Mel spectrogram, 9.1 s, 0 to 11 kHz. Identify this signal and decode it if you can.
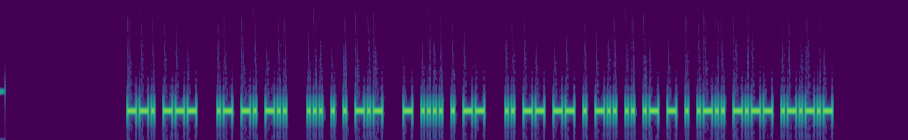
Morse code, heard as a keyed tone, about 40 wpm, 700 Hz. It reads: GO AND SEEK THEM IMMEDIATELY.
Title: Sentences from Top 1600 Words 40wpm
